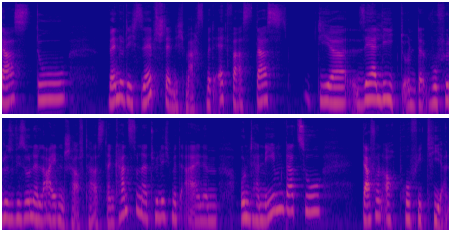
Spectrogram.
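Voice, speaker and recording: This woman talks very slowly. Her pitch sits in the medium range. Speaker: podcast host. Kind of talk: solo podcast monologue.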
